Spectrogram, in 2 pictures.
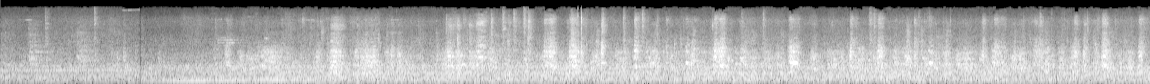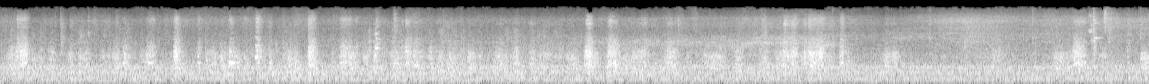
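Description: Inside a bus cabin, with many irregular rattles and clicks over the bus's engine running; the engine note rises briefly about two seconds in.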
